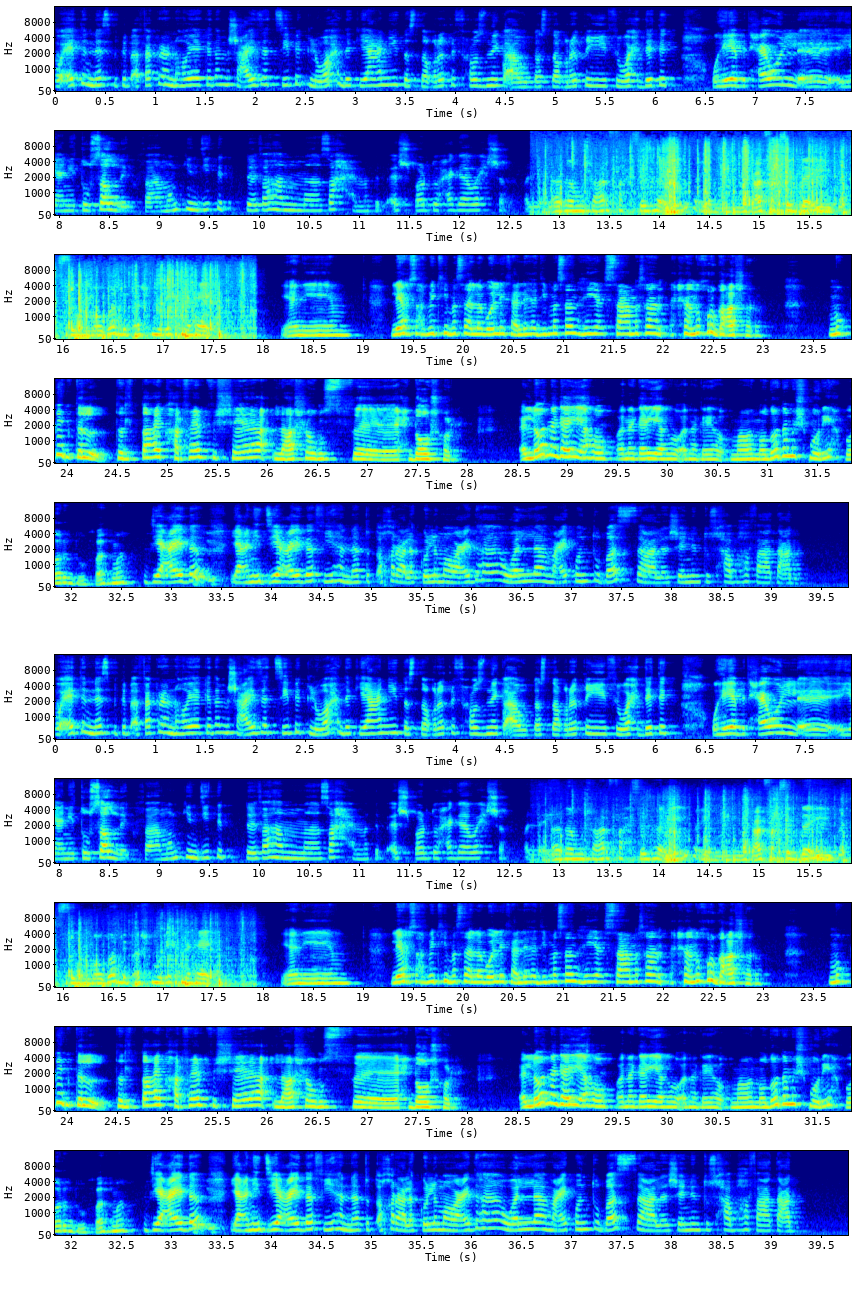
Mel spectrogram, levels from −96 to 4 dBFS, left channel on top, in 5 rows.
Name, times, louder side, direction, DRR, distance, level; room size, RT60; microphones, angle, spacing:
voice 1, 0.0-9.5 9.9-13.0 15.5-15.8 18.5-18.8 29.0-29.1 32.7-39.3, right 2 dB, 85° right, 7 dB, 1.9 m, -40 dB
sound 1, 12.7-17.9, left 4 dB, 45° left, 0.5 m, -36 dB
voice 2, 12.9-17.6 18.2-23.4 23.7-27.9 28.5-32.6 33.2-33.3, equal, 5° right, 8 dB, 0.5 m, -35 dB
17.0 x 9.5 x 3.2 m, 0.28 s
head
